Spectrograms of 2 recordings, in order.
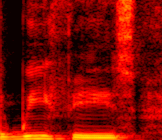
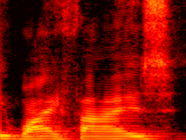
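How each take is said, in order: First: Wi-Fis said as wee-fees, short ee in both halves. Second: Wi-Fis said as why-fies, long i in both halves. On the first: Showing the class the other way to say Wi-Fis, as wee-fees. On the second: Showing the class one way to say Wi-Fis, as why-fies. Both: Shown as a demonstration. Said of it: "We have different accents".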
